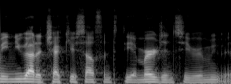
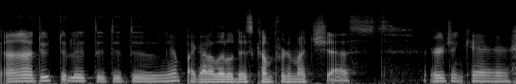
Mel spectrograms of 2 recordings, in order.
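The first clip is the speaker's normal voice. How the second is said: soft, idle singsong humming into speech; mock nonchalance; 3 semitones higher, 5 dB quieter than usual. Me just sitting there, mock carefree singsong. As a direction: act casually oblivious, quietly. Mimics himself idly waiting, singsong.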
